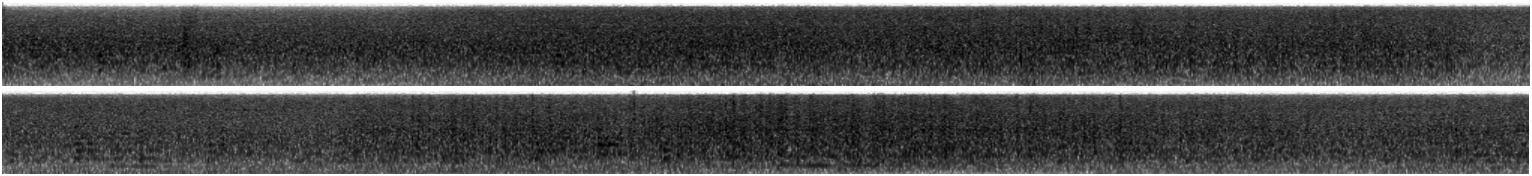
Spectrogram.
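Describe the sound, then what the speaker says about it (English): Steady rain falls over a Project Zomboid farm plot with crops, a dense, even hiss of drops with no gaps, moderately quiet and unbroken throughout. "Crops are looking nice and happy with all that rain falling on them."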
